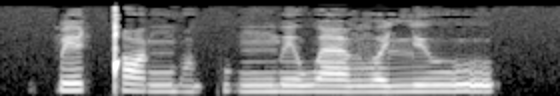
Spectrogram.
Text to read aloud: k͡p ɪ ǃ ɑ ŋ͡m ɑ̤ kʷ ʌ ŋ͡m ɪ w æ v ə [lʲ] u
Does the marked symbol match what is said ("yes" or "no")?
yes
